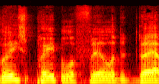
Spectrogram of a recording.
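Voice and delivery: loud, dumb-sounding, overdone, exaggerated Southern accent. Imitating a man who lives in Florida, dumb exaggerated Southern accent. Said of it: "I'm just going to do a dumb Southern accent".

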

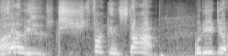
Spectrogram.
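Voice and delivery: high, yelled protest tone. Retelling how an old lady kept slapping his arm, acting out yelling at her. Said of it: "I start yelling at this old lady".

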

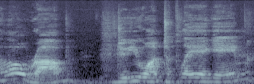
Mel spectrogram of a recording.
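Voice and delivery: put-on machine-like robotic computer voice. Greeting rob after recommending the war games events, in a robotic computer voice. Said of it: "your voice is almost exactly like a".

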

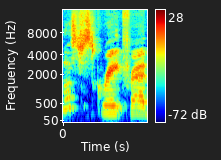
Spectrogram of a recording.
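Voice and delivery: put-on sarcastic voice. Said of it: "More sarcastic Hiram".

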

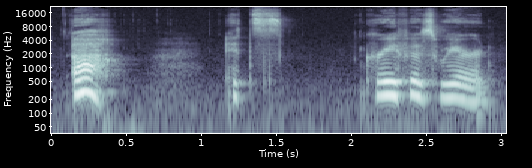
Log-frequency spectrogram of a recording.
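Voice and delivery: emotional, choked-up voice right on the edge of crying. Apologizing for getting emotional while speaking about grief: emotional, close to tears. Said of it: "Pardon me for getting emotional".

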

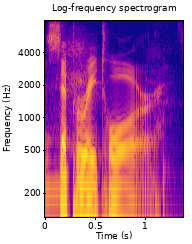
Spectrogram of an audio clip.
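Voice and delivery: separator with full "-tor" ending, American accent. Showing how people in America would say separator, American accent. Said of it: "How would they say that in America?".

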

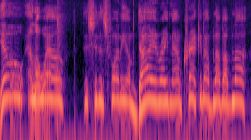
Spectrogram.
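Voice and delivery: high-pitched falsetto female voice. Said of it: "she's texting me".

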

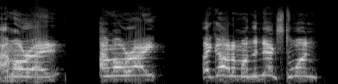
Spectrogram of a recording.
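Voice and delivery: high-pitched shouting. A game master voices a zombie dwarf during a fight, yelling out. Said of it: "And he yells out and he says".

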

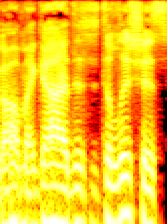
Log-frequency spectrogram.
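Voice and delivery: ordinary talk

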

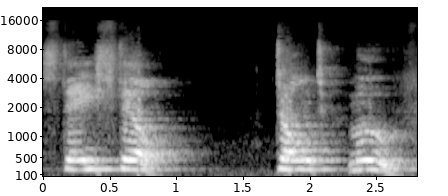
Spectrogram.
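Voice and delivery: loud, urgent, commanding, drawn-out yell. Acting out a mother warning her child at a busy road: imitating an urgent yell. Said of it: "she yells urgently".

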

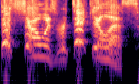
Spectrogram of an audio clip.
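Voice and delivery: shrill, very loud, high yelling rant at full blast. Talking about Doug Walker, a speaker slips into a yelly Doug Walker voice. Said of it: "he has the yelly voice".

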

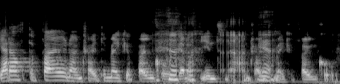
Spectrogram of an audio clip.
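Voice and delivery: put-on screaming, scolding parent voice. Retelling being told off over dial-up: imitating parents screaming. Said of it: "my parents scream at me".

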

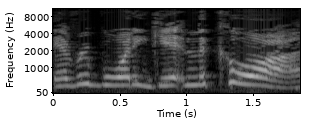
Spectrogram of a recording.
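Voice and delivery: loud, bad put-on Jersey accent drifting toward Australian. Trading accents during a chat about Cockney slang, a speaker tries: attempted Jersey accent. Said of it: "I can do a Jersey accent".

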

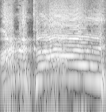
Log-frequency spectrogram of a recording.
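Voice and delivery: mock action-hero bellow, very high, slow, loud.

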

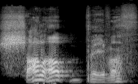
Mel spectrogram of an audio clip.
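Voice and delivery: goofy put-on cartoon character voice, lisping. Two hosts trading voice impressions, doing a put-on impression voice. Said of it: "people hate those voices".

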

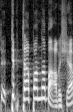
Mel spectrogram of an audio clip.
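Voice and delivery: English accent, pitched high. Asked how you'd impersonate an English guy, you try one: English accent impression. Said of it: "doing an impersonation of an English guy".

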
